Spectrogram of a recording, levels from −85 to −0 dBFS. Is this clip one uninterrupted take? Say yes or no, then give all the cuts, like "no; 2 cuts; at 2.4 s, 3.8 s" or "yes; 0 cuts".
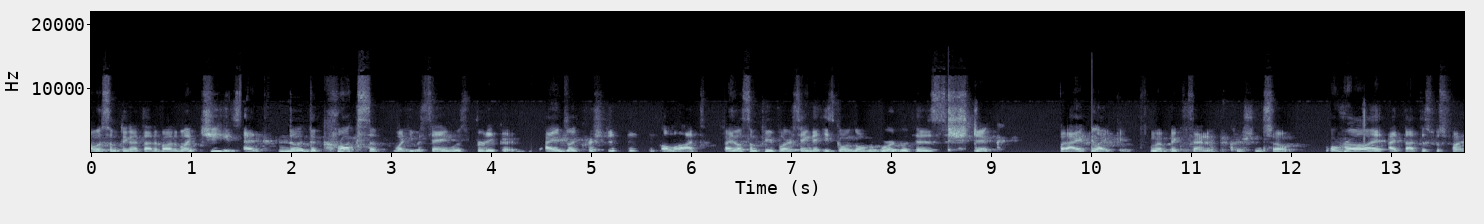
yes; 0 cuts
